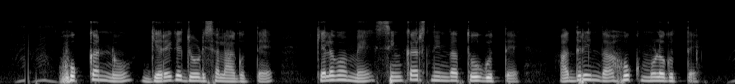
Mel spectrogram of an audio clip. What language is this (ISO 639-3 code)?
kan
